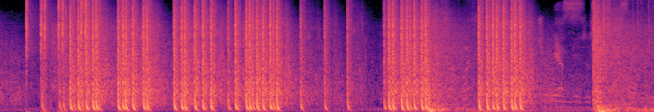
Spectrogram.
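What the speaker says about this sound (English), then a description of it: "Oh, we're getting shot at, Jackson." Heavy machine-gun and rifle fire during a military heliborne-assault field training exercise, loud close bursts of rapid shots separated by short pauses, with a brief spoken reply.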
